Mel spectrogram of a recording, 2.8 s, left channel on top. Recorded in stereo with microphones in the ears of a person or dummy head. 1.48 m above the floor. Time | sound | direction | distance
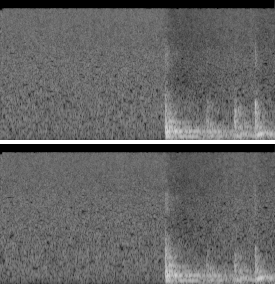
1.7 | running footsteps | 5° right (ahead or behind) | ?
